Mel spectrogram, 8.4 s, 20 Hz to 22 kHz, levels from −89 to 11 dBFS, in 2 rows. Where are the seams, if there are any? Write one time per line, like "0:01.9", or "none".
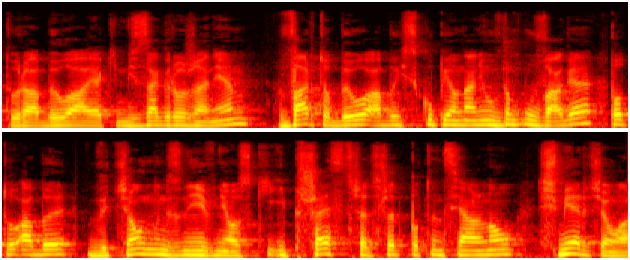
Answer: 0:03.3
0:06.7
